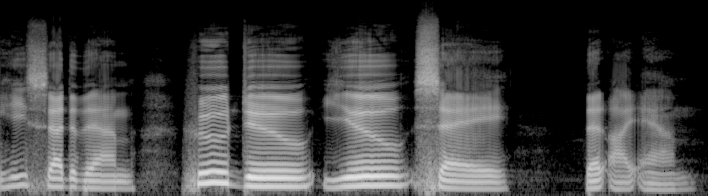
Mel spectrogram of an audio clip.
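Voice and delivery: drawn out, each word weighed; slow solemn question. Acted. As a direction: let the question hang slowly. Preacher slows the key question.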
